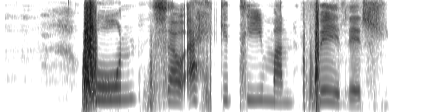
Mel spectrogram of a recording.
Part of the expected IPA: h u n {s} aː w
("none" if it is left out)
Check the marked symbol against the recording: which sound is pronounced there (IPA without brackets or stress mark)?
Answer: s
